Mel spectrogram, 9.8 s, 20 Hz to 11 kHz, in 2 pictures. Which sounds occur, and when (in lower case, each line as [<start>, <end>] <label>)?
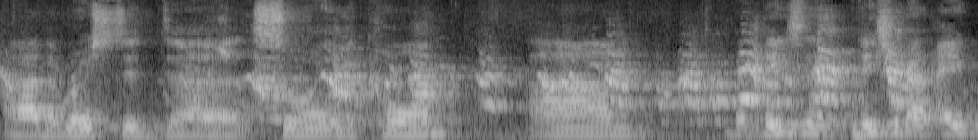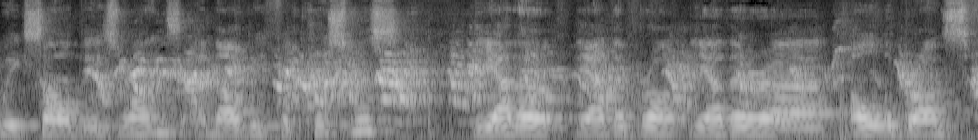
[0.00, 2.28] man speaking
[0.00, 9.75] gobble
[0.00, 9.75] mechanisms
[2.60, 3.25] man speaking
[3.44, 3.54] tick
[3.64, 9.75] man speaking
[6.97, 7.06] tick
